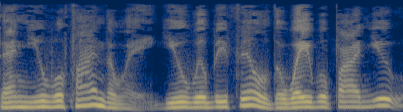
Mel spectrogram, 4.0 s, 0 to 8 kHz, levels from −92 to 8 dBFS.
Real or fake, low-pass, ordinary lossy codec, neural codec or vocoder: fake; 7.2 kHz; MP3, 32 kbps; codec, 16 kHz, 2 kbps, X-Codec, WavLM features, trained on Multilingual LibriSpeech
